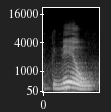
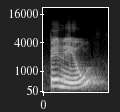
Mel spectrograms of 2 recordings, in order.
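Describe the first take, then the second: First: The P and N are said together. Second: A vowel is inserted between P and N. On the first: The speaker calls it right. "na segunda, nós temos a escrita correta" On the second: The speaker calls it wrong. "Na primeira, a incorreta"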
